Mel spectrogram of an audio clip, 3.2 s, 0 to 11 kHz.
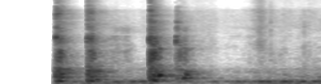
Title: girl coughing 4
